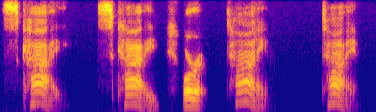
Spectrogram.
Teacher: It starts with a and moves to e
